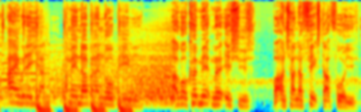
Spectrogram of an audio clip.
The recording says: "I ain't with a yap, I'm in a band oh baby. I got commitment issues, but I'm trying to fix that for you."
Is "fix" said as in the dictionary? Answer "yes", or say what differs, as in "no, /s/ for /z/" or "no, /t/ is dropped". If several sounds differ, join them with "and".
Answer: yes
